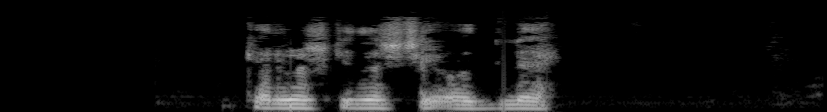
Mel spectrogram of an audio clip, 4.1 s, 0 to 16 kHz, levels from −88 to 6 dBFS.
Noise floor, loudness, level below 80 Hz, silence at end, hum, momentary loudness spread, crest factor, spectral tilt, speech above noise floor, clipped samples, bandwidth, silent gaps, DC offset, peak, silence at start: -81 dBFS; -24 LUFS; -64 dBFS; 1.35 s; none; 8 LU; 18 dB; -5 dB/octave; 57 dB; under 0.1%; 9.2 kHz; none; under 0.1%; -10 dBFS; 1.25 s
